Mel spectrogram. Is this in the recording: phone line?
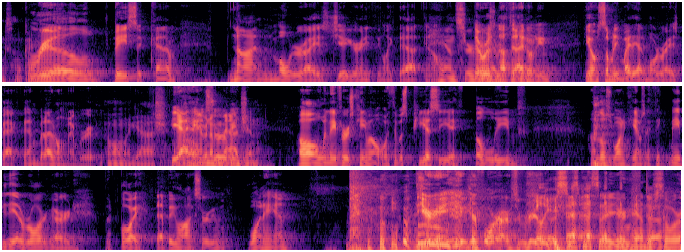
no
